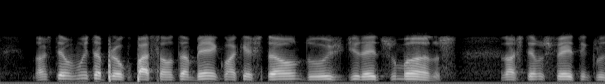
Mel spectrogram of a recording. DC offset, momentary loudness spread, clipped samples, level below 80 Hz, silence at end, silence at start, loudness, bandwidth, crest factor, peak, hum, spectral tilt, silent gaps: 0.5%; 9 LU; under 0.1%; -48 dBFS; 0 s; 0.35 s; -21 LUFS; 4.3 kHz; 20 dB; -2 dBFS; none; -7 dB/octave; none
